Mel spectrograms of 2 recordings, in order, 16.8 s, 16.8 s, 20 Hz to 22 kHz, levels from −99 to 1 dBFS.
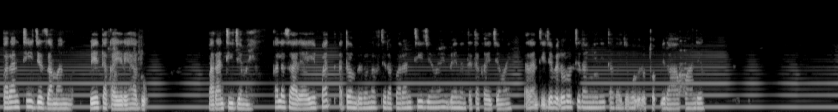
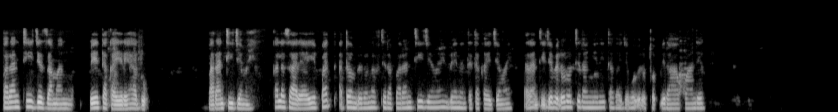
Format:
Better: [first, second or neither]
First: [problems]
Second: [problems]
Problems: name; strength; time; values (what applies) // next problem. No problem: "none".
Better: second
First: background sound (Wind instrument, woodwind instrument); 19 dB below the speech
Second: none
